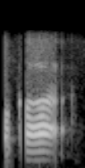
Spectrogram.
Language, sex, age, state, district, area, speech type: Telugu, male, 60+, Andhra Pradesh, Vizianagaram, rural, conversation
